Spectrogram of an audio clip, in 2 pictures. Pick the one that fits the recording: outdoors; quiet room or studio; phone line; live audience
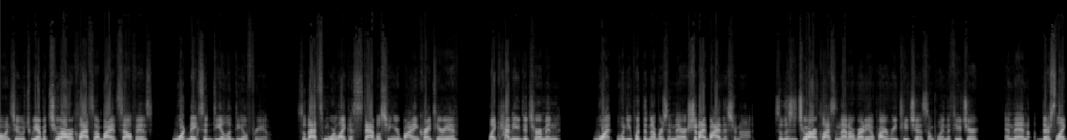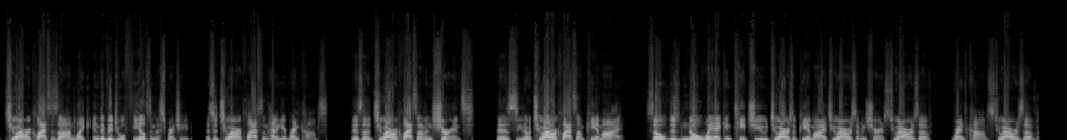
live audience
